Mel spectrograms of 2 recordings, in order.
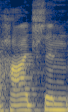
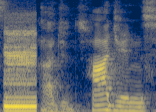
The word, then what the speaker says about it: Hodgins: we went back to wide receiver with Isaiah Hodgson Hudson's hodgins yeah Oregon State we had a hard names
